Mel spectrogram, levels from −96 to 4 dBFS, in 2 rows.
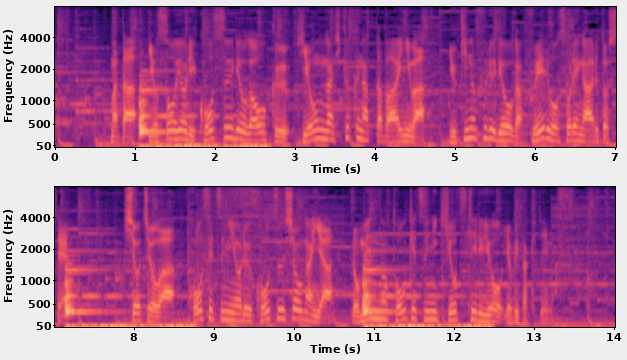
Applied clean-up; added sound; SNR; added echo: none; Gong; -5 dB; none.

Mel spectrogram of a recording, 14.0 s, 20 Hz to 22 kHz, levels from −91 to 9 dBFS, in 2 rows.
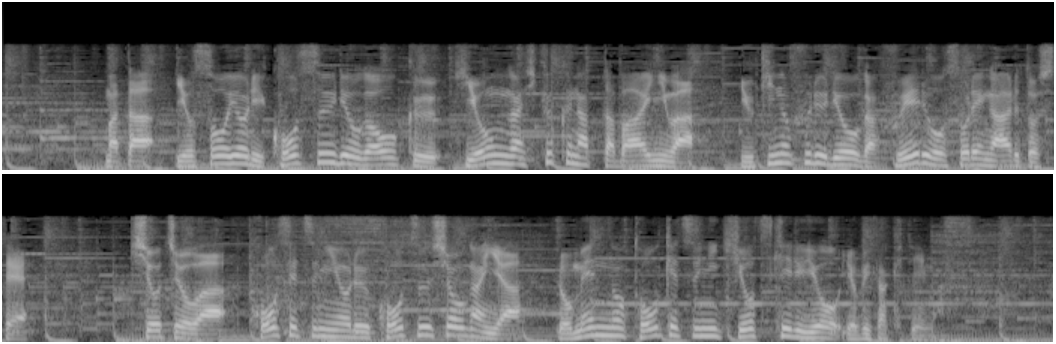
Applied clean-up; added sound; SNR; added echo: none; none; none; none.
